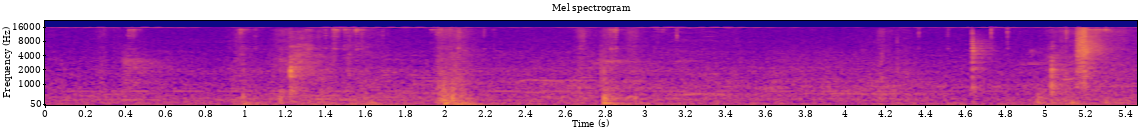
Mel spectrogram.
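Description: A small terrier scrambles and thumps about on a bed.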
